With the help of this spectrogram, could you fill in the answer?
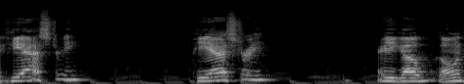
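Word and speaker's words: Piastri: How do you pronounce that last name? Pastri.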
